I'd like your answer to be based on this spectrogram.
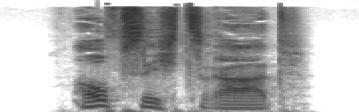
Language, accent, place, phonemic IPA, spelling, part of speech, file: German, Germany, Berlin, /ˈʔaʊ̯fzɪçtsˌʁaːt/, Aufsichtsrat, noun, De-Aufsichtsrat.ogg
- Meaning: 1. supervisory board 2. a member of the supervisory board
